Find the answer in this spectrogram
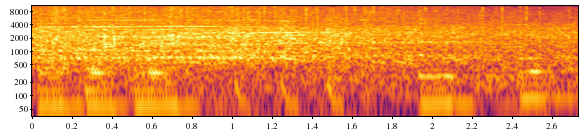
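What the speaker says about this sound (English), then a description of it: "Crowd locked in right now." A baseball crowd at a Minnesota Twins versus Long Island Ducks game in the ninth inning, just after a foul ball, gives a steady, dense roar and murmur with scattered claps, while an announcer talks over it.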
